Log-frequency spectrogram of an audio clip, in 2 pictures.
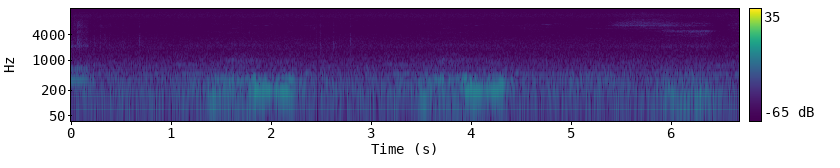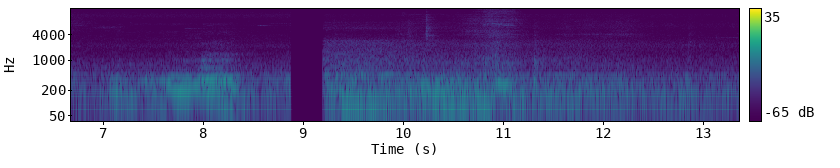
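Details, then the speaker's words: Several people snoring while asleep in a crowded hotel room at night: low, rattling snores repeating about every two seconds over a steady room hum. "কি শুনতে পেলে সকলের নাক ডাকার শব্দ? সত্যি রাতে এটাই শুনে শুনে জেগেছিলাম।"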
